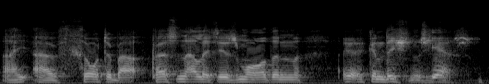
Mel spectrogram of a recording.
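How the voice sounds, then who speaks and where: Over noticeable background noise, a man speaks at a fairly slow pace and medium pitch, his intonation monotone and flat and his loudness very even. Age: 90s. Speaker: painter and scholar. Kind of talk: interview answer.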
